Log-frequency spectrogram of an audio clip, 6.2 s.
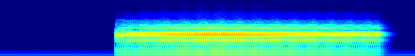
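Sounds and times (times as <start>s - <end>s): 
bassoon: 1.7s - 5.9s.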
